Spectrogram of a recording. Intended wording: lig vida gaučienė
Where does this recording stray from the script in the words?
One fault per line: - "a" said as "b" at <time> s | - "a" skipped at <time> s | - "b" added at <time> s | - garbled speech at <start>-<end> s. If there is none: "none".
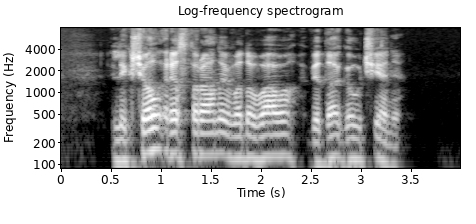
- "šiol restoranui vadovavo" added at 0.8 s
